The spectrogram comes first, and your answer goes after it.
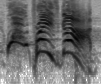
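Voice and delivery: high, loud praise shout; slow, booming whoa praise God; excited shout. Retold or imitated. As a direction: shout it out like the whole office is joining in. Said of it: "everybody goes".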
